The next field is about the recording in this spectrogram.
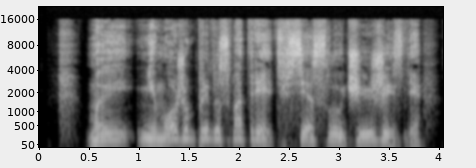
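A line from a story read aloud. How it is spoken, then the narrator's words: Plain. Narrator (Russian): ответил Оренгил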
